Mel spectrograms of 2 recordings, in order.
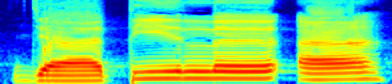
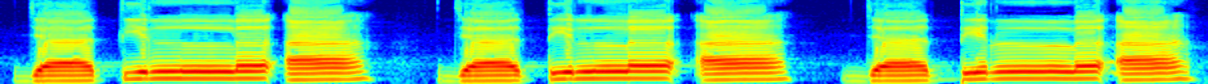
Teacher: Terdengar dalam ujung pelafalan ada bunyi vokal EU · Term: memantul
